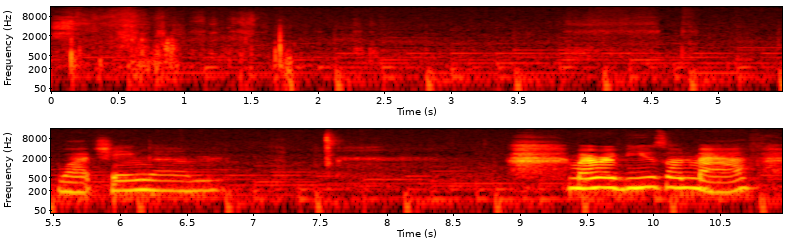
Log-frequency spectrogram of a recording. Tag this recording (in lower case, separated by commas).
speech, inside a small room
